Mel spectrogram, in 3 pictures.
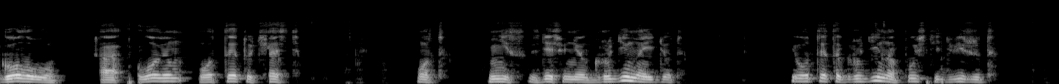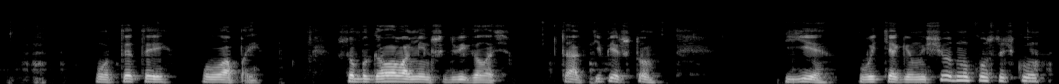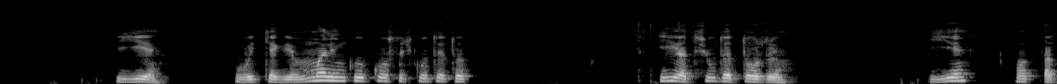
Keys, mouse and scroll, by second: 0.1 click, 1.2 g, 3.6 middle click, 8.6 click, 9.2 g, 10.8 middle click, 11.1 middle click, 12.1 middle click, 14.6 scroll down 1, 16.2 middle click, 16.6 middle click, 18.3 e, 20.8 middle click, 21.9 e, 27.5 click, 30.2 e.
